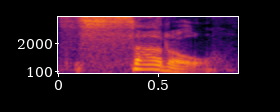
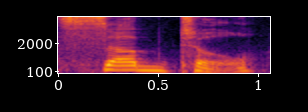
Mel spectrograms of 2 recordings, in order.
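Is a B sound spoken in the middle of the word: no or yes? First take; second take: no; yes. First: No B sound is pronounced in the middle. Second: A B sound is pronounced in the middle. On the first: The speaker calls it right. "it's just subtle. Just pretend it doesn't have a B in it" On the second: The speaker calls it wrong. "it's not subtle"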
